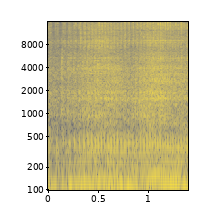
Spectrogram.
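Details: Fuel-injected Classic 250 after the failed fuel pump was replaced with a new one: steady single-cylinder beat that picks up cleanly and evenly under throttle, no stumbling or cutting out; running healthy.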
